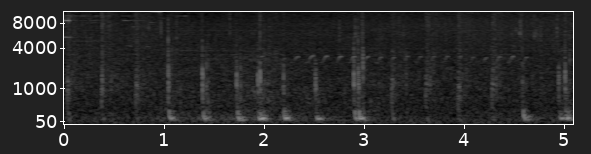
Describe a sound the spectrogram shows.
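Footsteps run quickly over wooden boards.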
